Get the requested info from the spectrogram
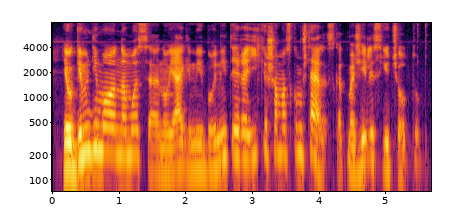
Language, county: Lithuanian, Alytus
